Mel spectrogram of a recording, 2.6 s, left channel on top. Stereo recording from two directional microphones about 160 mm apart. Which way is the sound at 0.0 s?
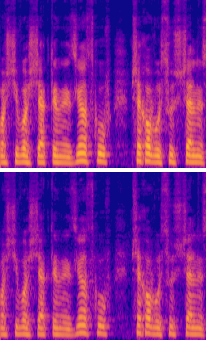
20° left (ahead or behind).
